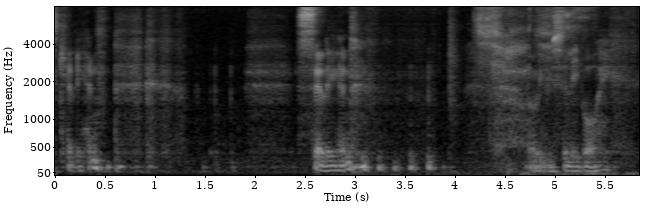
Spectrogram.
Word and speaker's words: Cillian: too was a killing say his name right it's killian cillian oh you silly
